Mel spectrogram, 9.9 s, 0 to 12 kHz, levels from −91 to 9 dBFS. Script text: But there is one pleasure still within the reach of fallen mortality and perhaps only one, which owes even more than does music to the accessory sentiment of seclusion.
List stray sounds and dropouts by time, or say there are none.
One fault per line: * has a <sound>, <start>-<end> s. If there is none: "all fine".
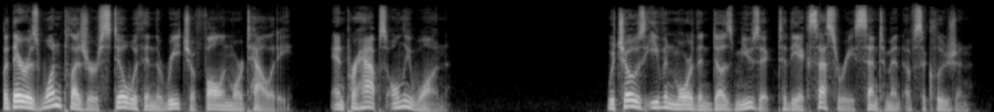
all fine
